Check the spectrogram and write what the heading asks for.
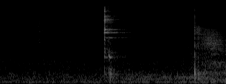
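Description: Mostly quiet, with a single light clink about halfway through that rings briefly at a high pitch: a paintbrush knocking against hard painting gear as the painter moves between paper and palette.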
